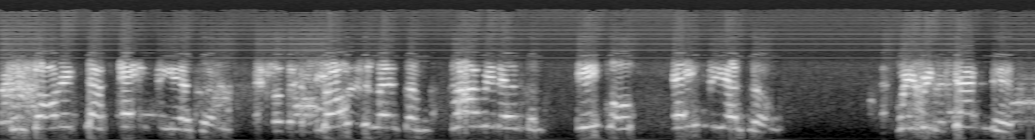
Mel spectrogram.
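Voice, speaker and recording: A woman's voice: extremely high pitch, slight background noise. A woman giving an impassioned political speech outdoors at a street rally, emphatic and repetitive, firing rhetorical questions at her listeners. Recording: dull lo-fi recording.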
